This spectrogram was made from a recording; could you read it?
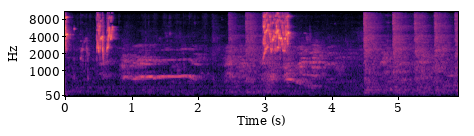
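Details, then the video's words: African lovebirds kept in an aviary give sharp, shrill chirps and squawky bursts mixed with audible wing flapping and rustling, with a few fainter, lower tonal notes between the louder outbursts. "african love 💕 birds"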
